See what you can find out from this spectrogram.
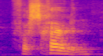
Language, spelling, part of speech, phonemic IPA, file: Dutch, verschuilen, verb, /vərˈsxœylə(n)/, Nl-verschuilen.ogg
- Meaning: 1. to hide, to make hidden 2. to hide, to be hidden, to lurk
